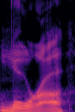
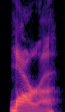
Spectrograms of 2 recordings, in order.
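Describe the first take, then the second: First: The name is said as Laura. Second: The name is said as Lara. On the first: The speaker calls it wrong. "Not Laura" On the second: The speaker calls it right. "Lara Croft"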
